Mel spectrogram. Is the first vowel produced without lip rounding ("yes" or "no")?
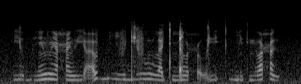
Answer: yes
